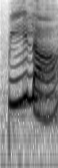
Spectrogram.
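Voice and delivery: पीला with a long, stretched ee; long vowel. Shown as a demonstration. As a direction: draw out the first vowel of पीला. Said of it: "उस सुर को लंबा खींचेंगे".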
